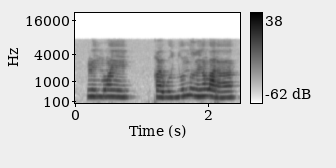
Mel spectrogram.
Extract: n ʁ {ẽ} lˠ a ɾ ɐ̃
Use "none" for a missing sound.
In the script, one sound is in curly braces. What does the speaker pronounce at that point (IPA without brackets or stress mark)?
ĩ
